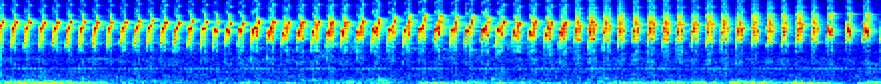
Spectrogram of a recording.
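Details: Lovebird giving the "ngetik" sound, used to call a lovebird into long "ngekek" trills; rapid, unbroken chattering of sharp high notes, several per second, running steadily for nearly nine seconds.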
